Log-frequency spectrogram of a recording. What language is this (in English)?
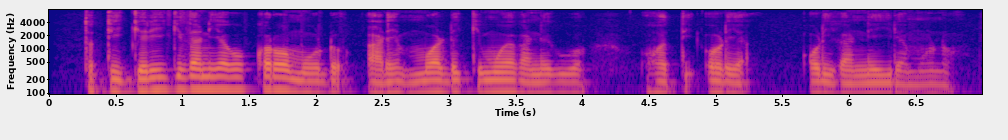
Kikuyu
